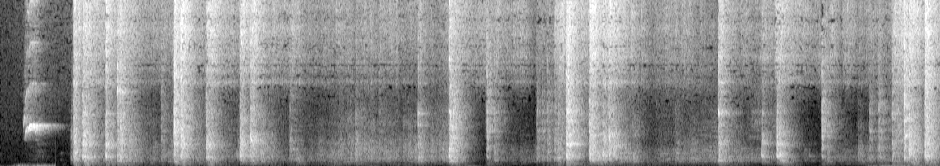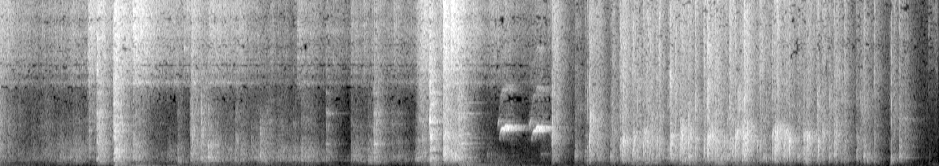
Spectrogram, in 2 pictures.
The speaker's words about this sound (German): Die Spieler müssen den rasselnden Spielball flach unter einer vertikalen Platte in der Mitte des Tisches hindurch in ein Tor auf der gegnerischen Seite schlagen, mit Hilfe eines Schlägers.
